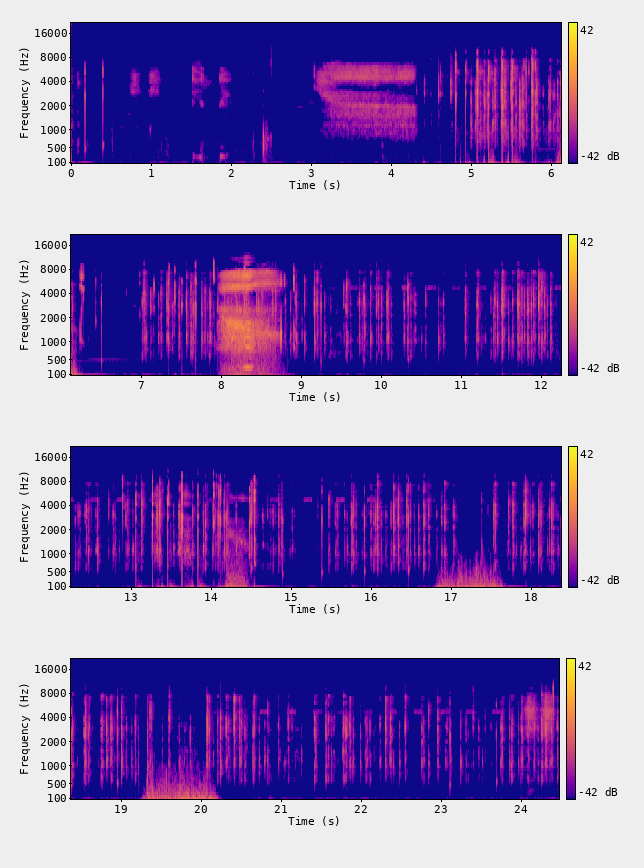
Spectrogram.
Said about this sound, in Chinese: 接下来做一个键盘的声音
